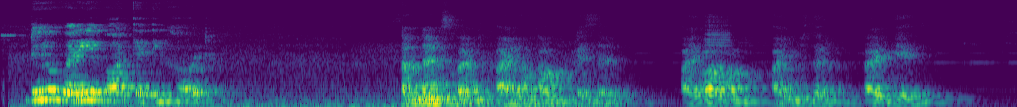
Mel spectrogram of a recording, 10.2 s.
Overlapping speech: No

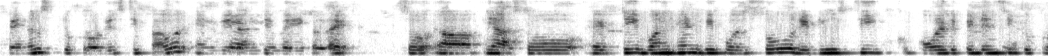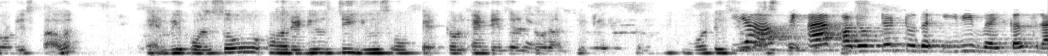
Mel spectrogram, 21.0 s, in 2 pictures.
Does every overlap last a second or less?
No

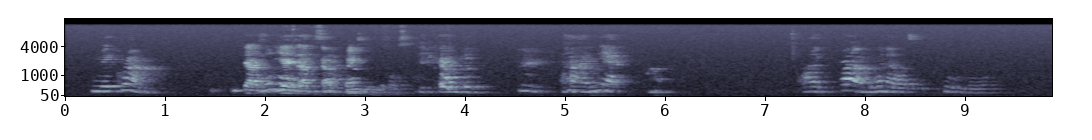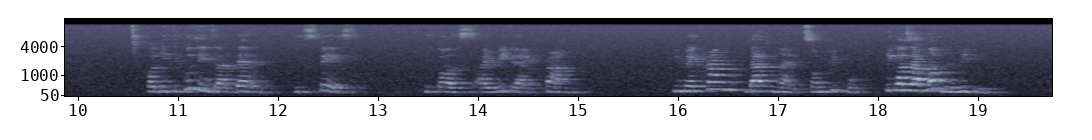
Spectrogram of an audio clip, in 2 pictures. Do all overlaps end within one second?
No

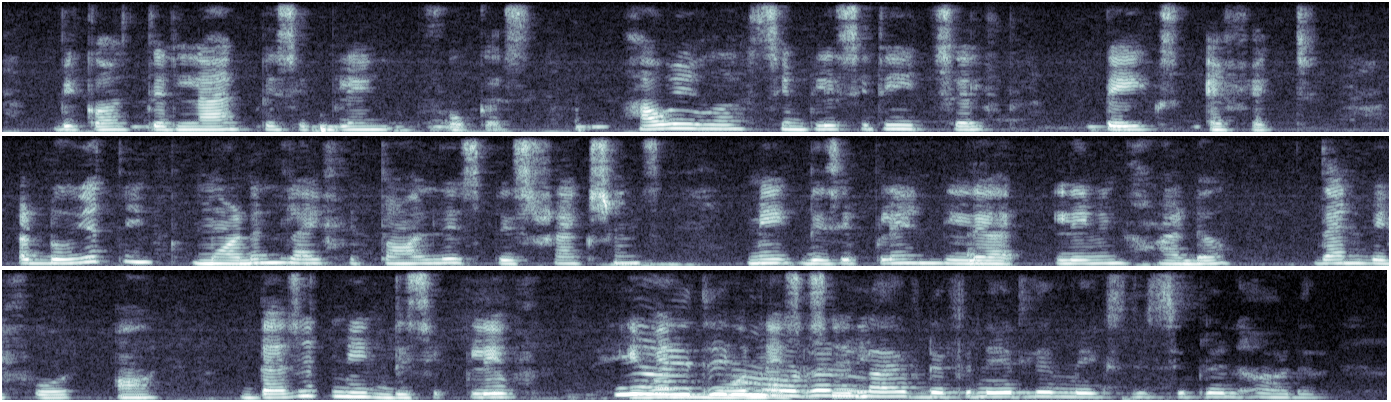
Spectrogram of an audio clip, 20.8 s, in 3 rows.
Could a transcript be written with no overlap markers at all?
No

